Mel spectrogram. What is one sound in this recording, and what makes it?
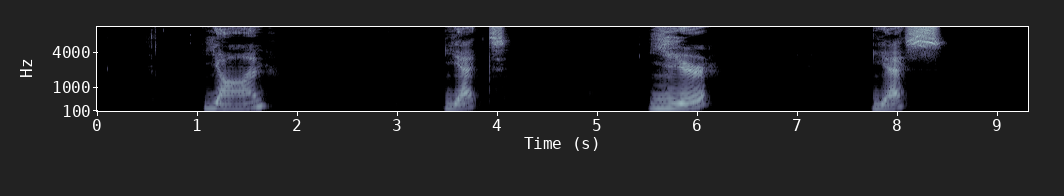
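A woman speaks slowly and clearly, saying single words with pauses between them.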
